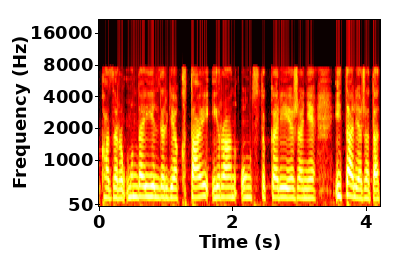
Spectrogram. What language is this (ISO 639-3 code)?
kaz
